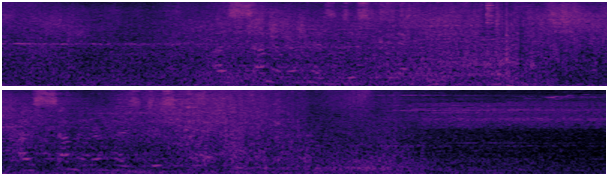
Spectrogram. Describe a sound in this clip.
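A crystal structure explodes with a loud, rumbling blast.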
